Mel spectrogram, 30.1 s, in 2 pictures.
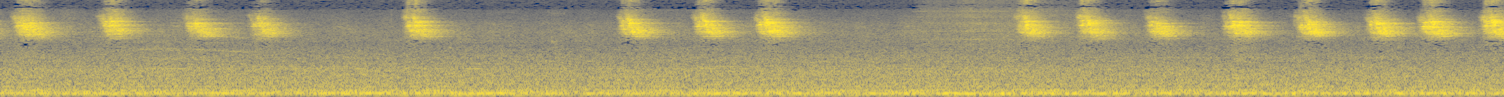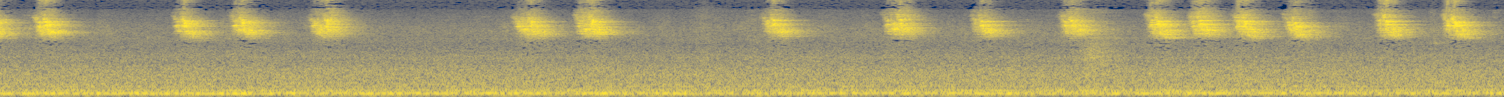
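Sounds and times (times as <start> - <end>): bird chirping: 0.0 - 3.0, 4.0 - 4.5, 6.2 - 8.1, 10.2 - 15.9, 16.8 - 18.6, 20.1 - 21.4, 22.6 - 23.2, 23.8 - 30.0
steady low hum: 0.0 - 30.0.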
